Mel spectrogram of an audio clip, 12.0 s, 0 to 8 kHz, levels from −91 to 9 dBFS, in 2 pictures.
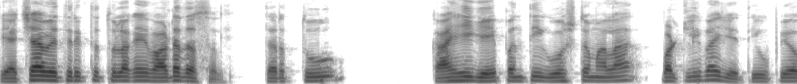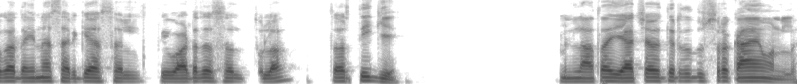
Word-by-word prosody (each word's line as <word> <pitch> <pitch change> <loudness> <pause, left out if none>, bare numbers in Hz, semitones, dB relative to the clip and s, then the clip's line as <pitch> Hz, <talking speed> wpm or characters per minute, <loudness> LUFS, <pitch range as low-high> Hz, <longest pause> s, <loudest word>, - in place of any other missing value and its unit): त्याच्या 115 +8 +7
व्यतिरिक्त 145 0 +3
तुला 140 -1 +3
काही 140 0 +1
वाटत 130 +2 +5
असेल 105 -7 0 0.4
तर 115 0 -1
तू 135 0 0 0.8
काहीही 130 +4 +4
घे. 130 0 +4
पण 135 -1 0
ती 145 - -1
गोष्ट 130 +1 -2
मला 135 +2 0 0.2
पटली 130 +2 -1
पाहिजे. 150 -8 0
ती 115 - -4
उपयोगात 125 +1 0
येण्यासारखी 120 -1 -2
असेल, 115 -2 -3
ती 110 -1 -11
वाटत 110 +2 0
असेल 115 -1 -6
तुला, 110 +1 -2 0.4
तर 120 - -1
ती 140 - 0
घे. 110 - -5 1.2
म्हणलं 115 0 -4
"आता 110 +3 0
याच्या 120 +1 +2
व्यतिरिक्त 125 0 -3
दुसरं 125 +1 -5
काय 120 0 +4
आहे?" 125 - +2
म्हणलं 90 -5 -7
125 Hz, 175 wpm, -23 LUFS, 115-135 Hz, 1.2 s, त्याच्या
